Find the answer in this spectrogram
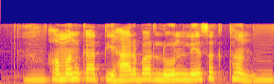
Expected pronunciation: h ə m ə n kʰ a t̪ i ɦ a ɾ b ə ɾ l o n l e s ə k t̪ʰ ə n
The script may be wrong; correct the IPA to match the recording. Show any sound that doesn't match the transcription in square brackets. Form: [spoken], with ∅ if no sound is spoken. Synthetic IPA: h ə m ə n [k] a t̪ i ɦ a ɾ b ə ɾ l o n l e s ə k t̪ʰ ə n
